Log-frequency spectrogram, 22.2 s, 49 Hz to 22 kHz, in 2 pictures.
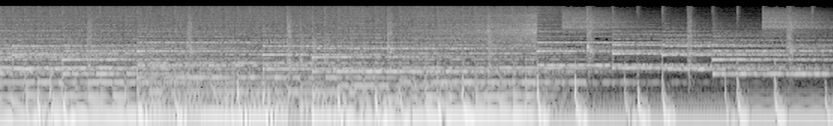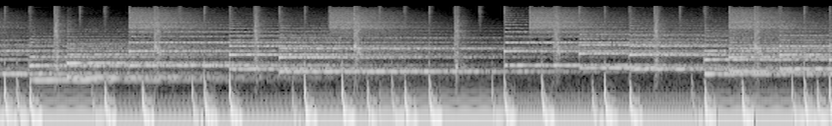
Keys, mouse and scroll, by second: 0.9 Tab, 1.3 middle click, 1.9 click, 2.1 middle click, 2.7 click, 3.1 click, 4.3 click, 5.5-5.9 scroll down 1, 6.0 click, 7.5 ctrl+z, 8.4 click, 9.4 click, 10.1 click, 10.8 click, 11.3 click, 11.9 x, 12.4 middle click, 13.0 middle click, 13.4 scroll down 1, 13.7 middle click, 14.1 scroll down 4, 14.3 middle click, 16.3 scroll up 5, 16.5 click, 17.3 g, 19.5 g, 20.9 middle click, 22.0-22.2 scroll down 3.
